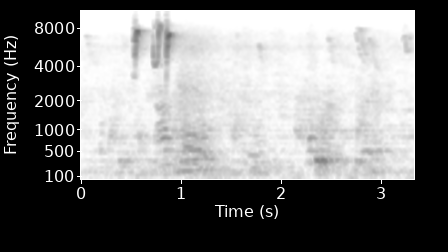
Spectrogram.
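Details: An actively singing (gacor) captive sunbird flicking its tail gives three sharp, very high chirps in quick succession, then fainter high notes, with a person's voice and household noise underneath.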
